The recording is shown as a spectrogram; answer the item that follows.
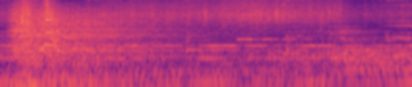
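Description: A sudden thunderclap crash about half a second in, dying away over the next few seconds, over sustained eerie background music.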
